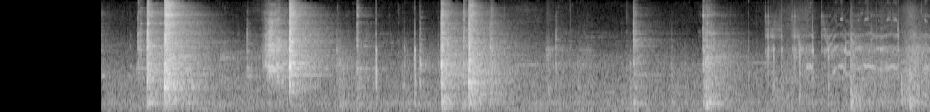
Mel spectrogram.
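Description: Irregular metallic clicks and knocks from a steel corner-cleaning tool being handled and seated against a welded uPVC window profile. The knocks are loudest and most spaced in the first few seconds, then turn into lighter clatter.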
